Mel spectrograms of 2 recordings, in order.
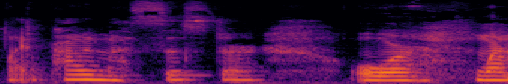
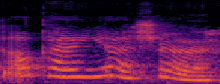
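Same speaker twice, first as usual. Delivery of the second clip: high mock agreement; 8 semitones higher than usual. Her reluctant agreement.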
